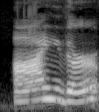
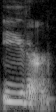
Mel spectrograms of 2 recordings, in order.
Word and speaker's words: either: This word either can also have 2 options. You have the either or either. So there's your E for either and I for either. Choose the one you like.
